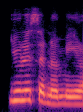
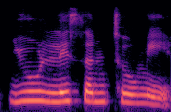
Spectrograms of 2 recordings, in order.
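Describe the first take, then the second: First: The T in "to" is dropped after the N. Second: The T in "to" is clearly pronounced. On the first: "She said" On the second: "She didn't say"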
